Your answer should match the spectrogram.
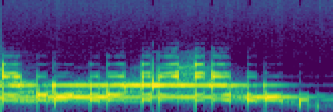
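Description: Looped electronic music with the drums and bass gone, leaving a run of short, quick melodic notes with light clicks. The notes fade away near the end.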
